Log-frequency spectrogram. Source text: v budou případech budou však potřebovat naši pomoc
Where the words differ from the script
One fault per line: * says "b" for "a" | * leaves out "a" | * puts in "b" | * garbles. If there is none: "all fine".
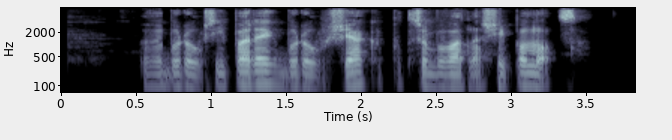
all fine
